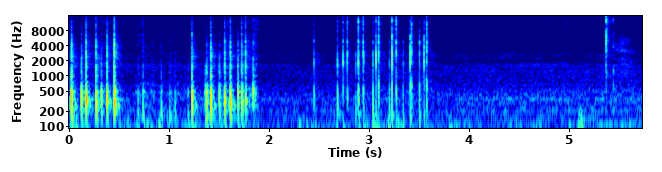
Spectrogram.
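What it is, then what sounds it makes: Cardboard box. A orange printed Ipsy subscription mailer box, made of flat cardboard, is tapped and scratched across its printed top by long natural white-tipped fingernails. Quick, dry taps and scratches come in clusters, with a busy run at the start, a short pause, another burst of crisp taps, then a quieter stretch of faint scraping.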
